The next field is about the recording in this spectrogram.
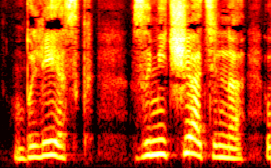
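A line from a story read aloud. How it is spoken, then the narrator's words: Exclaiming. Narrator (Russian): воскликнул Гаптен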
